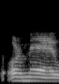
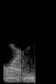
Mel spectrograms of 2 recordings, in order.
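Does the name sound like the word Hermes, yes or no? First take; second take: yes; no. First: The name sounds like Hermes. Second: The name does not sound like Hermes. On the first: The speaker calls it wrong. "people call it like Orme, which to me sounds like Hermes" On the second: The speaker calls it right. "of course you would pronounce it Orme"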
